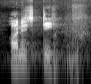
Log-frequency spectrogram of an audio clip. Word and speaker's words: honest: ठीक है, हमने लिखा HOTEL, हमने लिखा HONESTY, ऑनेस्टी, और क्या लिखा, HOUR।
